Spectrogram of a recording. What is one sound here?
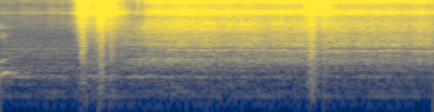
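Food sizzles loudly as it drops into hot oil.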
